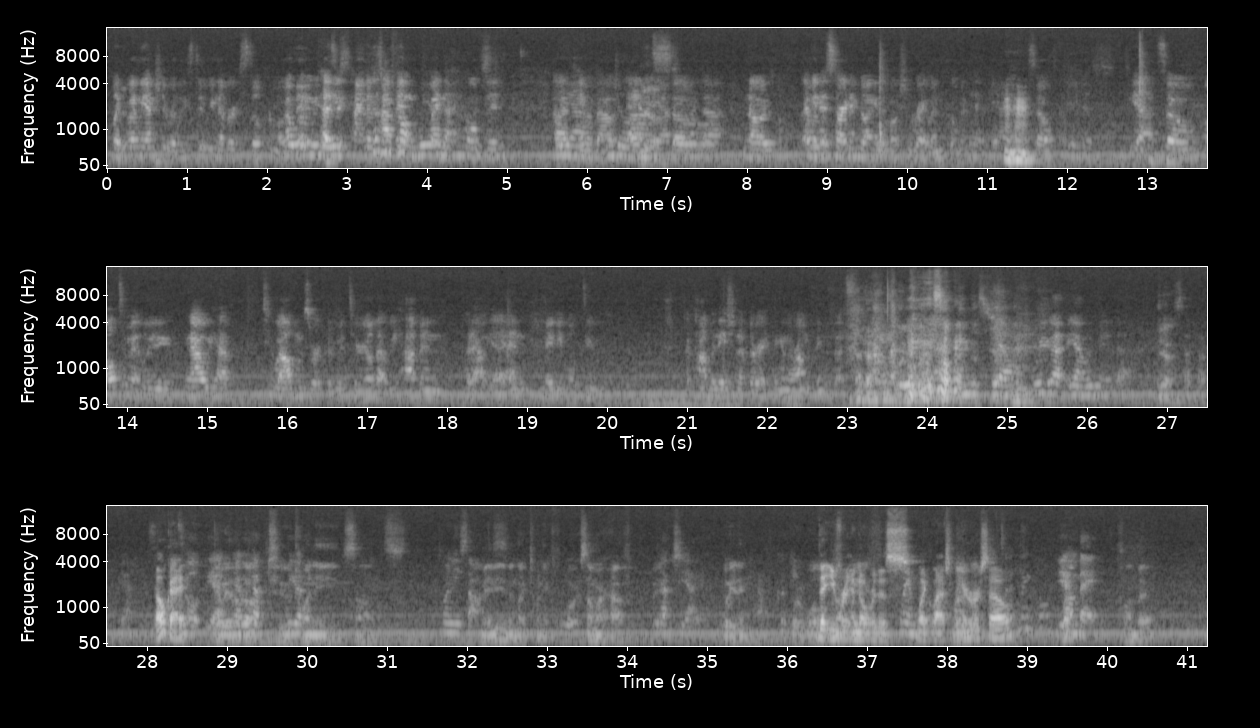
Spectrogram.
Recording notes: Play a live set in Providence's the Parlour. Special shout out and thanks to the Parlour for letting us record and Studio 121 for editing.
